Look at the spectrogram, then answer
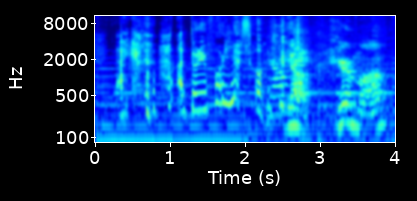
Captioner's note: laughing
